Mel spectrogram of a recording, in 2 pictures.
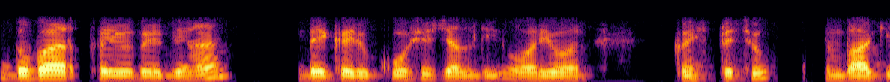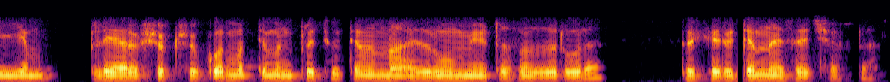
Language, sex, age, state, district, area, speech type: Kashmiri, male, 18-30, Jammu and Kashmir, Kupwara, rural, conversation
